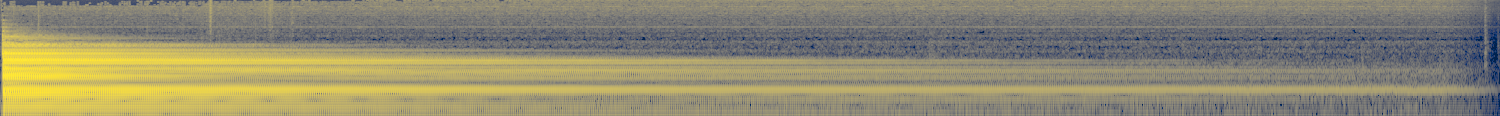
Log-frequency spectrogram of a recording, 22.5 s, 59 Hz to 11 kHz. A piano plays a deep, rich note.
0:00.0 0:17.8

